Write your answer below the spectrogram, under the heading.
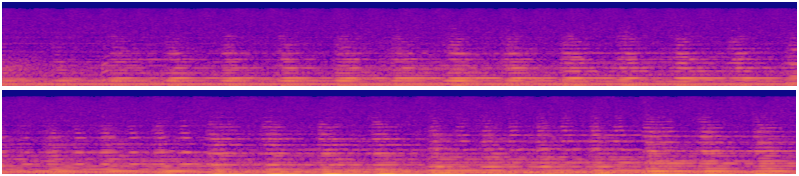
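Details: Bowed strings play a steady, low orchestral passage throughout, with no animal calls heard.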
